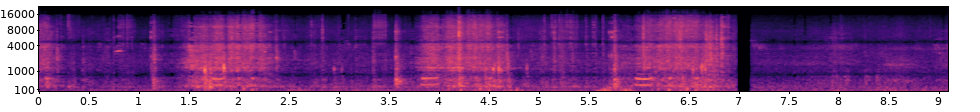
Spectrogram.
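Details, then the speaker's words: Lawn mower with a Briggs & Stratton EX-series engine that won't start: three quick pull-cord rattles, each dying away without firing. Owner believes the carburetor is clogged by old, ethanol gas; not confirmed. "nothing guess we need to clean out the carburetor on this thing"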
